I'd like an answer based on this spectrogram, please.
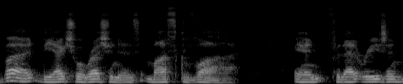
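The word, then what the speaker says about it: Москва: the actual Russian is Moskva and for that reason the stress is on the second syllable and both the awe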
